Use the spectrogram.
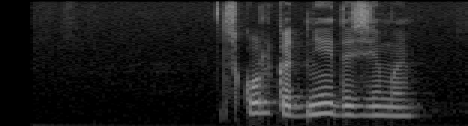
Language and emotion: Russian, neutral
